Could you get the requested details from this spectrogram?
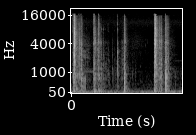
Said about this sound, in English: why don't you just use a typewriter?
